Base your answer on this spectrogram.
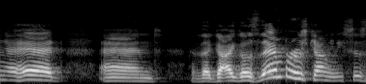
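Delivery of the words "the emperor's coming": high and loud, sure the emperor is here; all excited. Retold or imitated. Apostate sure the emperor is arriving, loud excited high call. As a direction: shout it with eager excitement. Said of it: "every time the guy gets all excited".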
